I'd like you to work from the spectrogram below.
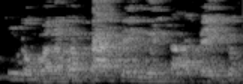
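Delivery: ordinary talk, nothing marked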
